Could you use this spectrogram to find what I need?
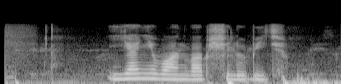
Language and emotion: Russian, neutral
